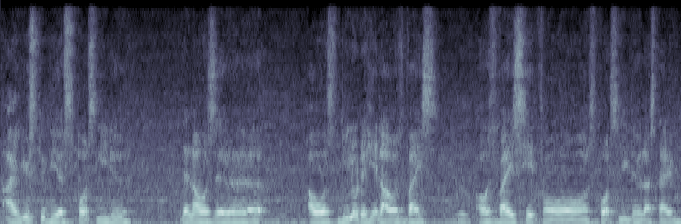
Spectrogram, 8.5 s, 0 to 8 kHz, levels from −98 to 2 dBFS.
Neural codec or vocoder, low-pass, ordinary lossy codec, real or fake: codec, 16 kHz, 4 kbps, FreqCodec, larger model; none; none; fake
